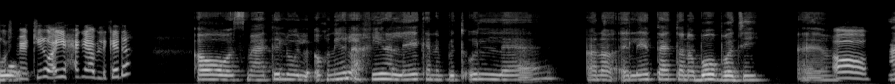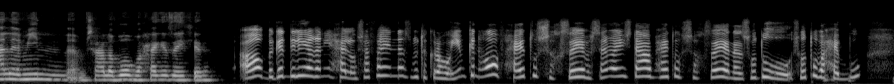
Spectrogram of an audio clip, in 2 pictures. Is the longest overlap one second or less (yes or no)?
yes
